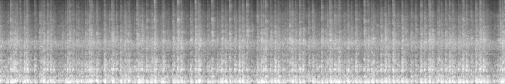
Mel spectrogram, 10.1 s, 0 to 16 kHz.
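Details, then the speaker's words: 3rd-gen Camaro big-block Chevy V8, first start after years of building: deep, lumpy burble with throttle blips, firing even and strong with no knocks or misses; healthy V8 revving. "all right guys so we got the car fired up that is a big relief off of my chest"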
